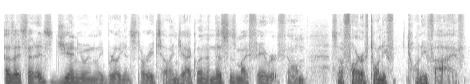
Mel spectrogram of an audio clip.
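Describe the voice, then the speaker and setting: A male interview host with a gravelly, creaky voice talks with effusive, gushing enthusiasm, often restarting his phrases. He is recorded dry and close, with no room around him. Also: medium pitch, level tone, normal speed, mellow, dry recording. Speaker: show host.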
